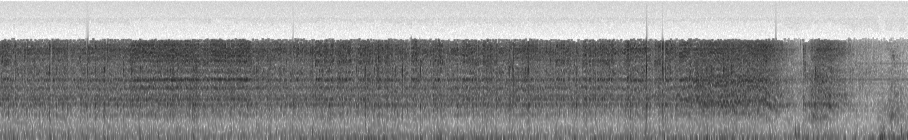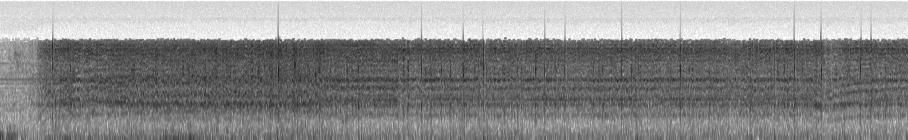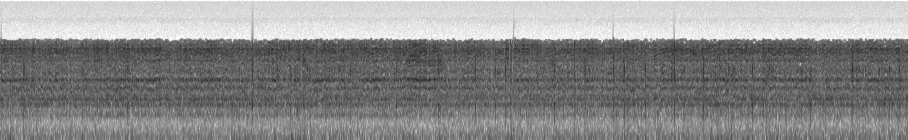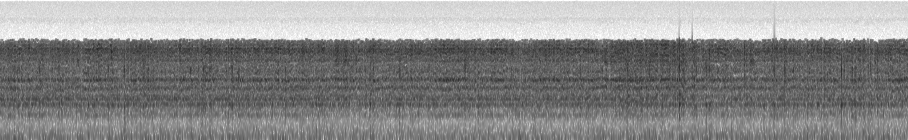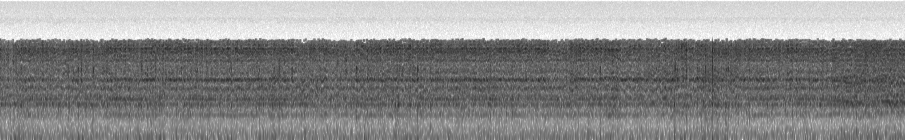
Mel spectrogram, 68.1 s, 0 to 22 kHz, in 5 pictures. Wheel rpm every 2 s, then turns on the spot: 160, 160, 160, 160, 160, 150, 50, 80, 160, 170, 160, 160, 160, 140, 160, 160, 160, 160, 160, 160, 160, 160, 160, 160, 160, 160, 160, 160, 160, 160, 160, 160, 160, 160.
none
